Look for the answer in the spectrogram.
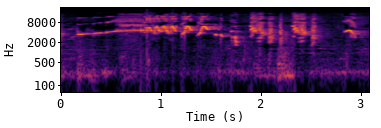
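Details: Oriental magpie-robin, described as a lively singer, with a long high whistled note running into rapid twittering, then scratchy bursts and a final short whistle; a faint low hum sits underneath.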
